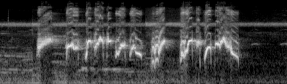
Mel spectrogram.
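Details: Thai red-whiskered bulbul song used for training caged birds: a two-second burst of lively, liquid whistled notes rising and falling in quick succession, over a constant high-pitched hum.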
